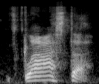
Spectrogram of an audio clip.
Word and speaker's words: Gloucester: And it's Gloucester.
